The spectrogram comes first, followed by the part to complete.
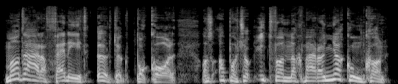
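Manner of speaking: high, urgent exclamation; alarmed outburst. Acted. Warning that the Apaches are upon them, alarmed outburst. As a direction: burst out with the warning, pitched high. Alarmed contradiction as enemies attack.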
